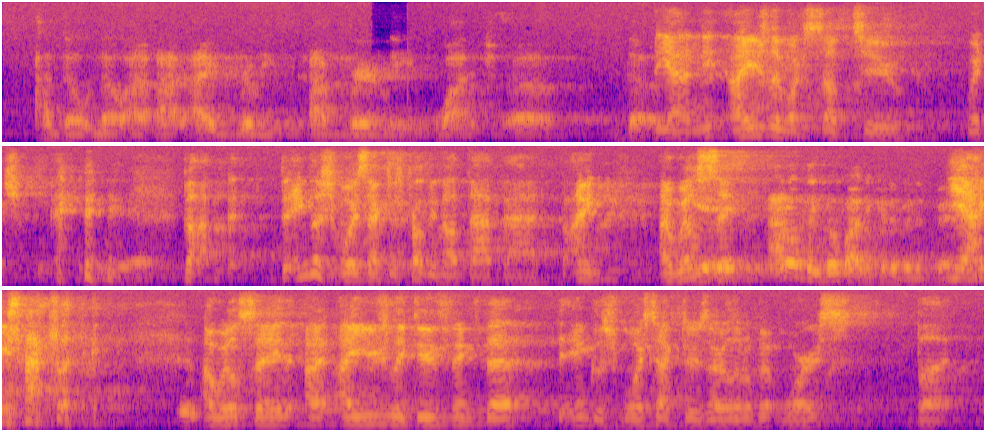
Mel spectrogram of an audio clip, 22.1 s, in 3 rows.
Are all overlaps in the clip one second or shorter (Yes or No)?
Yes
